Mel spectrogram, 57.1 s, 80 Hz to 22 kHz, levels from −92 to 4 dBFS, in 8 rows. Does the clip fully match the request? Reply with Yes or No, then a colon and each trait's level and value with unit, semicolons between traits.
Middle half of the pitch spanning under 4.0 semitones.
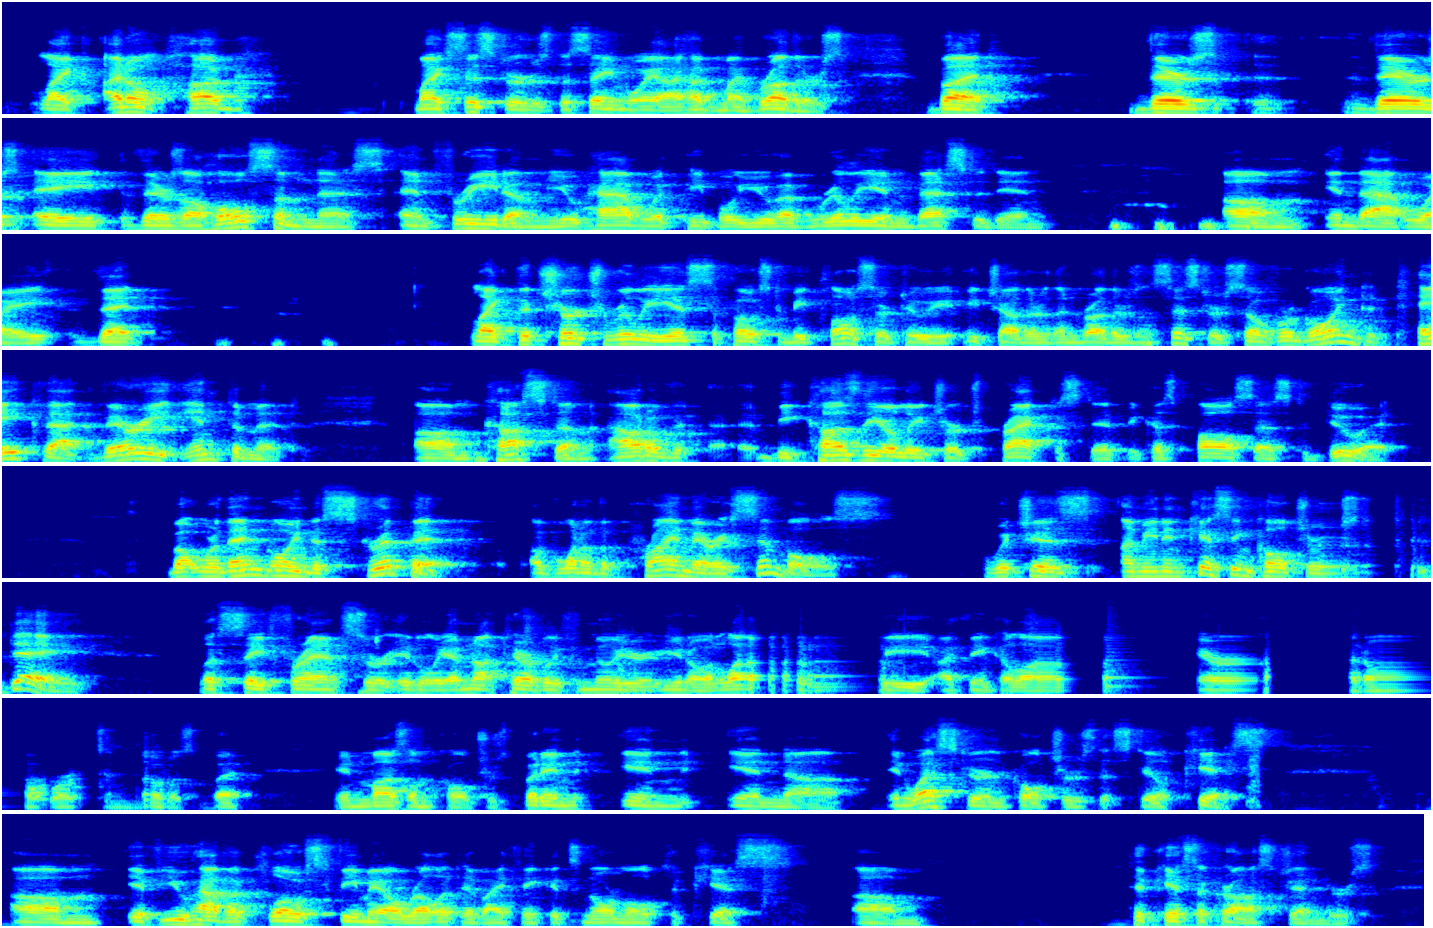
No: average, 4.5 semitones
